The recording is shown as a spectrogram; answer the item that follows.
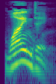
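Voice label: "winding", British English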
